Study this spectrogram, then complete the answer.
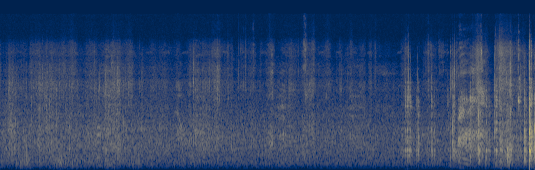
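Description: Nylon tent fabric rustles and crinkles as someone crawls through it.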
